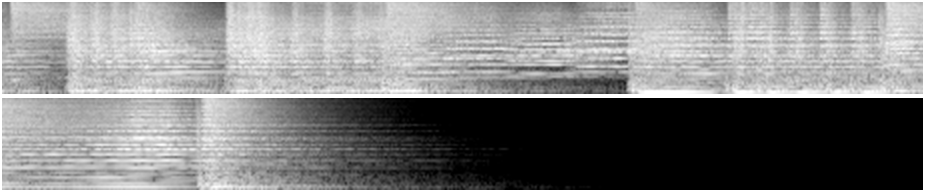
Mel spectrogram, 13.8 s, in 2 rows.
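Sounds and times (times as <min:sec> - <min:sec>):
fanfare at Honolulu Racecourse: 0:00.0 - 0:10.1.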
